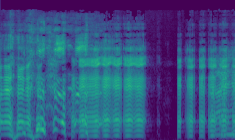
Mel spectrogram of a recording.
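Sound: goat bleating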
